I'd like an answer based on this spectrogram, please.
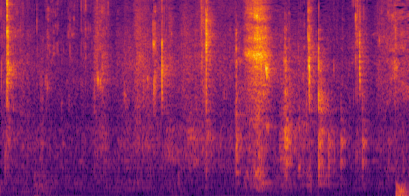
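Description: People chewing and eating momos, with light clicks and scrapes of plates and sauce bowls as the dumplings are dipped, and a dull thump near the end.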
